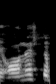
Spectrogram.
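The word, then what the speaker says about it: honest: क्योंकि व्यंजन नहीं है क्योंकि आप इसका जब प्रोनाउंस करेंगे तो इसको क्या बोलेंगे? ऑनेस्ट बोलेंगे। तो ऑनेस्ट में ओ की ध्वनि आ रही है तो जो कि वोवेल है तो इसके अकॉर्डिंग इसमें एन आर्टिकल आएगा।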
